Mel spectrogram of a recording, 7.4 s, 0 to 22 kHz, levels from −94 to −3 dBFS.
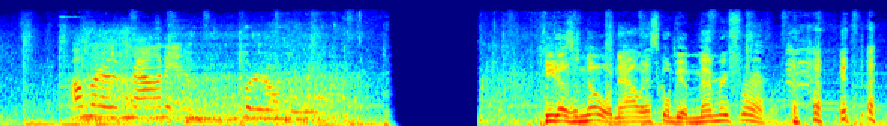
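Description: At 3.23 s the sound breaks off. The last fragment stretches into a fading buzz, then near silence until 4.01 s. This is likely a long network dropout: no audio arrived, and about 600 ms is simply missing when sound resumes.

From 4.08 to 5.70 s the audio runs at about 108% speed with unchanged pitch. It sounds hurried. This is a jitter buffer speed-up. The receiver trims short pitch-period pieces, roughly 150 ms in all, to cut the delay built up after the gap.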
